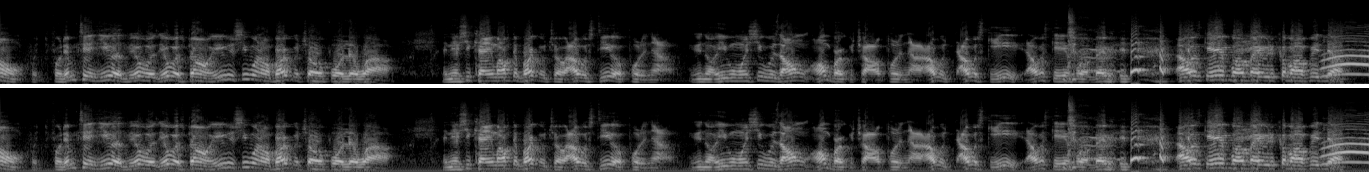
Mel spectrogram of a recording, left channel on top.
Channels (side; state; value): right; noise; hum, 27 dB below the sound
